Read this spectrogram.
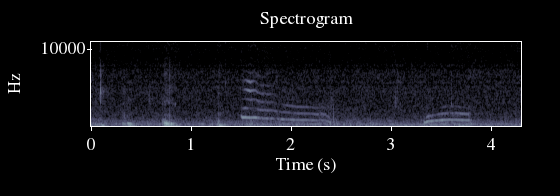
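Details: Traditional Siamese (Thai) cats at home in the Netherlands, a mother licking her young kitten to stimulate it to pee; two clear drawn-out meows slide downward, the second shorter and arched, over soft licking and rustling indoors.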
